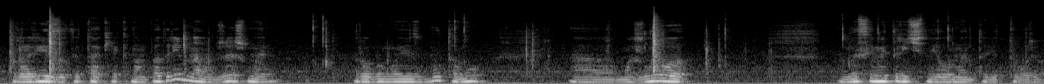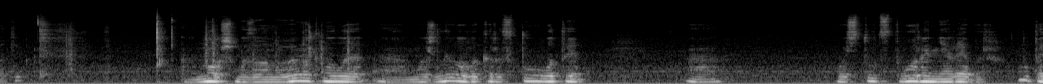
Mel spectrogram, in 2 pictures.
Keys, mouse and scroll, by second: 1.9 k, 7.3-11.8 middle drag, 12.1-13.6 right drag, 13.6 ctrl+r.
